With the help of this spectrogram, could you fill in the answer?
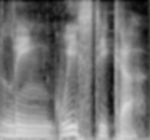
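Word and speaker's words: lingüística: What do you do with the U with the two dots? You pronounce the U. So here it'd be linguistica.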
